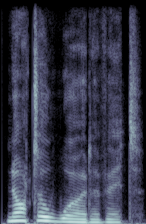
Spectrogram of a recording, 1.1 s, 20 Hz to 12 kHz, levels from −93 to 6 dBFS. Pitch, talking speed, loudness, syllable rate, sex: 170 Hz, 270 wpm, -15 LUFS, 5.0 syllables/s, male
